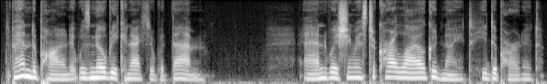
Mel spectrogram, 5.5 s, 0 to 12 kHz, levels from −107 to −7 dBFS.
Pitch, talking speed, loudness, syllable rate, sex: 160 Hz, 185 wpm, -17 LUFS, 6.3 syllables/s, female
